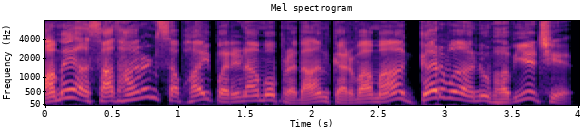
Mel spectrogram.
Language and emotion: Gujarati, happy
